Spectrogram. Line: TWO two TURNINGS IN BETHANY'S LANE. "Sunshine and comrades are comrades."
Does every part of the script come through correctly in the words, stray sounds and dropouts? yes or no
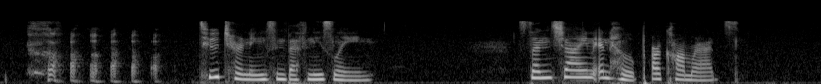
no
